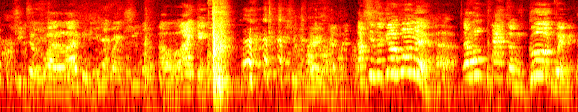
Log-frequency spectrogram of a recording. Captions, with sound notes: she took quite a liking to you, Frank. She took a liking. [Slams] >> She was very friendly. >> Now she’s a good woman! That whole pack of them—good women.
